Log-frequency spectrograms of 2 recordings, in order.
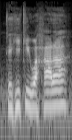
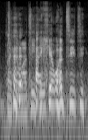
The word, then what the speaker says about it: Taika Waititi: You have Tahiki Wahata, Taika Waititi.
